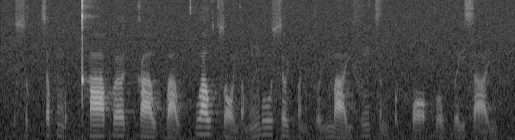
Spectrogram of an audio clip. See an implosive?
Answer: no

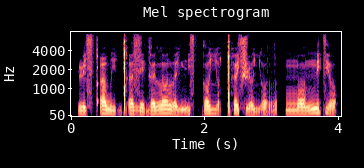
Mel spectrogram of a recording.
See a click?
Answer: yes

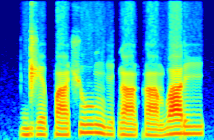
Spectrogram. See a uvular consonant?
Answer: no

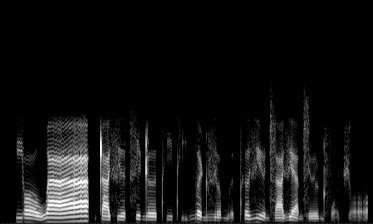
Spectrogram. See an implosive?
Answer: no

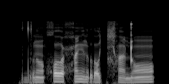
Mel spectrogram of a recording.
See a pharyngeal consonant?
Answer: yes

